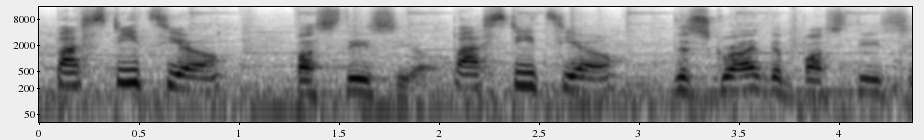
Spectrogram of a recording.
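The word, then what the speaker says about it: pastitsio: Pasticcio.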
